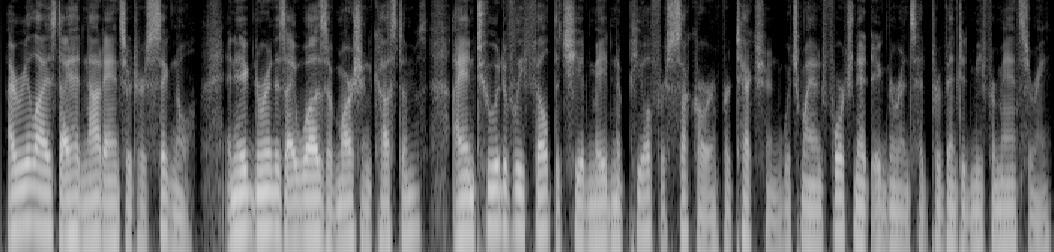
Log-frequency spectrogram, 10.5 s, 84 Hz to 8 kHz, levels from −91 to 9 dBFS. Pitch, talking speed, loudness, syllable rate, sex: 100 Hz, 215 wpm, -19 LUFS, 6.6 syllables/s, male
